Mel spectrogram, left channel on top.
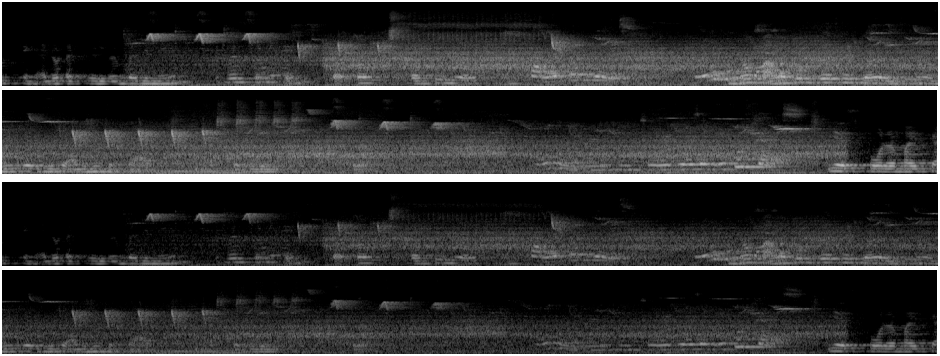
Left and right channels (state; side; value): quieter; right; 9.0 dB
